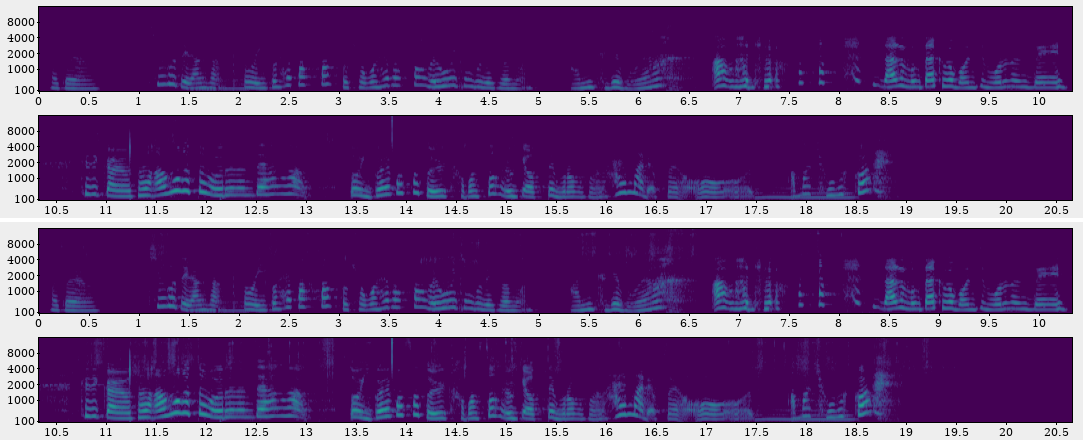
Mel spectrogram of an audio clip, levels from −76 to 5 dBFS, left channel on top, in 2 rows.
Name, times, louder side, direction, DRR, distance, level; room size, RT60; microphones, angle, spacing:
voice 1, 0.1-0.6 1.1-4.9 5.3-6.6 7.8-8.0 10.5-19.5, right 3 dB, 35° right, 1.0 m, -46 dB
voice 2, 1.5-2.1 6.7-7.5 8.0-10.3 10.6-10.8 17.5-18.5, right 1 dB, 5° right, 0.4 m, -48 dB
head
